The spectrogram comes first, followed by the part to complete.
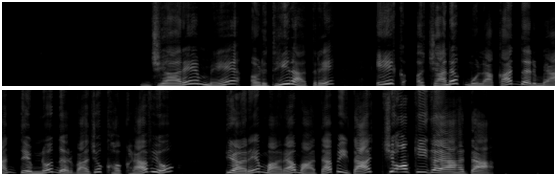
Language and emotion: Gujarati, surprised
